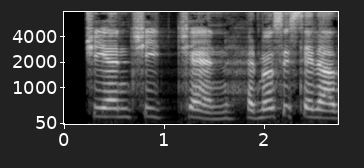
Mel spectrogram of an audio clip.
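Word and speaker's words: Qian Qichen: a cause Mr Kean whose full name is roughly pronounced Chen Chien had mostly stayed out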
